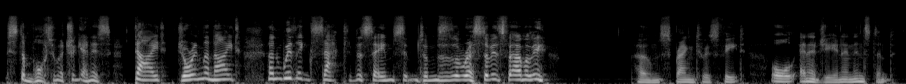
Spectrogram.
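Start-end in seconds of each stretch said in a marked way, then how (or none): 0.0-5.5 high-pitched, frantic vicar; agitated outburst. A narrator's reading. Vicar brings Holmes news of a death, frantic. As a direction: shoot out the terrible news in panic. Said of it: "he shot out his terrible news".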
